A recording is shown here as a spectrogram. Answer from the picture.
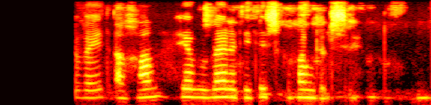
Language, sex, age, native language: Icelandic, female, 30-39, Polish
